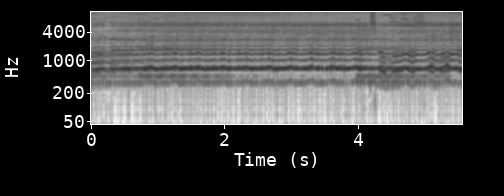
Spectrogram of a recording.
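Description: Devotional music: one long held melody note over a steady low drone, the held note starting to waver in pitch about four seconds in.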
